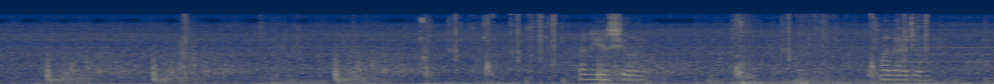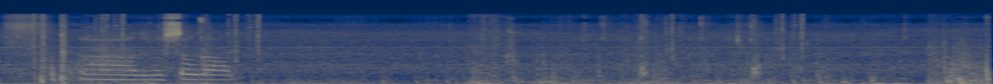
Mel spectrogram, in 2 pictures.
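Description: Wooden walls snap into place with quick knocks.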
